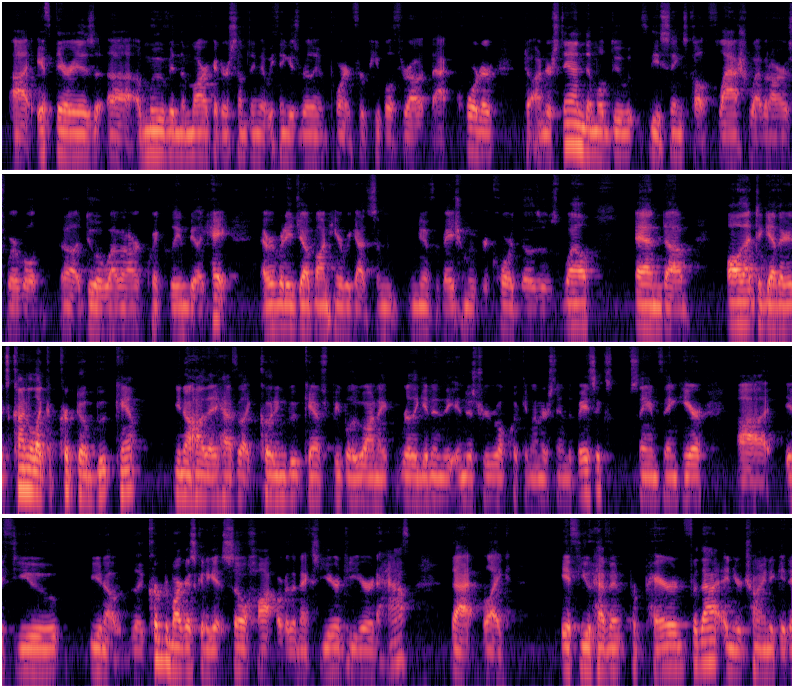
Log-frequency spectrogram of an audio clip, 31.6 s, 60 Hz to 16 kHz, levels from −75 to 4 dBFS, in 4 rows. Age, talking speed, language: 30-49, 255 wpm, English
